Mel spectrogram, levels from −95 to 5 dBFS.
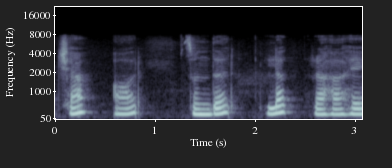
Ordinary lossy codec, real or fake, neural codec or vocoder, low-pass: none; real; none; none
